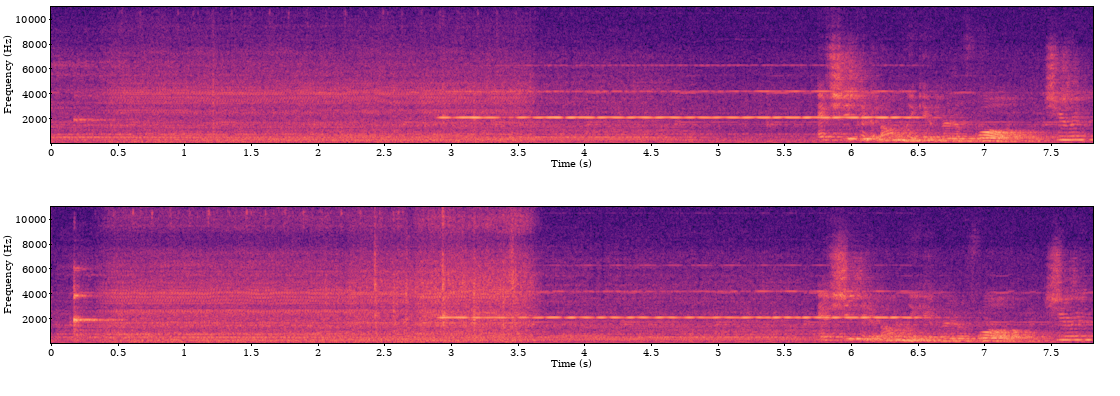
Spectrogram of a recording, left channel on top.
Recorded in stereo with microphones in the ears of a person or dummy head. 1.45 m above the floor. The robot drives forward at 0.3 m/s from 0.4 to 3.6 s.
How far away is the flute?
About 7.5 m.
